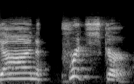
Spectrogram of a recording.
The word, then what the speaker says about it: Pritzker: You can type in Bitcoin Meister or do a super chat, and it's pronounced Jan Pritzker. I butchered his name at first, but we're gonna jump into this.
